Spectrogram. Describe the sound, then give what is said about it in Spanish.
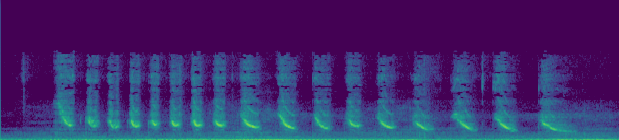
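A bird sings a fast series of about fifteen sharp, descending chirps, evenly spaced and slowing slightly toward the end, over a low steady background rumble. “Todo estaba tranquilo y solo se oía de vez en cuando el canto de algunos pájaros o el gritito agudo de un mono.”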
